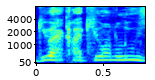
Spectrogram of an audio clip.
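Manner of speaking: aggressive barking. Retelling how the supervisor talked to workers: imitating an extra aggressive boss. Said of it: "coming off all extra aggressive".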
